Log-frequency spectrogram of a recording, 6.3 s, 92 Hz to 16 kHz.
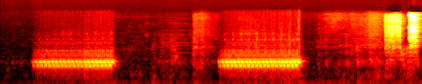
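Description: Outgoing call ringing tone: two steady electronic rings about 1.2 seconds each, roughly a second and a half apart, as a dropped call is redialled.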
